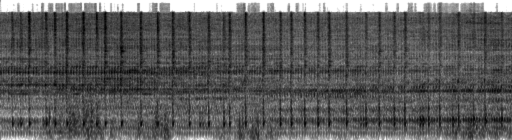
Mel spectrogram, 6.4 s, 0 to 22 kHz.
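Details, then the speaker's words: Suzuki RM125 two-stroke dirt bike (believed 1979), barn find revived after 15 years idle, warming up: crisp, even ring-ding popping at steady idle with no knock or rattle; clutch works, running well, just needs to clear out; normal idle. "so far the clutch works so that's good it's running pretty good just has to clear out a bit it's a good sign that it's still idling"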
